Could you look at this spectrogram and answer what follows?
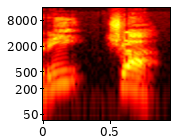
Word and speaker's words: ऋचा: नाम होता है ऋचा, तो ऋचा में जो र है वो दरअसल र नहीं, वो री है। री चा, री और चा, हम उसको क्या बोल देते हैं, र में छोटी मात्रा लगा करके उच्चारण लेखन करने लग जाते हैं।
